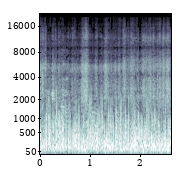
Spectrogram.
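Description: Strong gusts buffet the microphone in a loud, close, continuous roar with low rumbling and fluctuating bursts, no voices standing out over it.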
